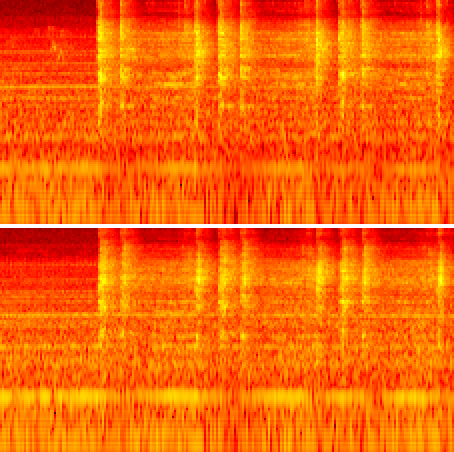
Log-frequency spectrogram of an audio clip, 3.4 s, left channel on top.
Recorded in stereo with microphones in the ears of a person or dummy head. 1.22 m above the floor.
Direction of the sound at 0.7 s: 70° left (ahead or behind).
